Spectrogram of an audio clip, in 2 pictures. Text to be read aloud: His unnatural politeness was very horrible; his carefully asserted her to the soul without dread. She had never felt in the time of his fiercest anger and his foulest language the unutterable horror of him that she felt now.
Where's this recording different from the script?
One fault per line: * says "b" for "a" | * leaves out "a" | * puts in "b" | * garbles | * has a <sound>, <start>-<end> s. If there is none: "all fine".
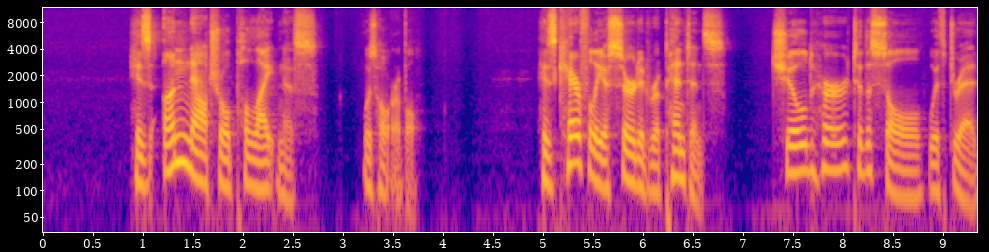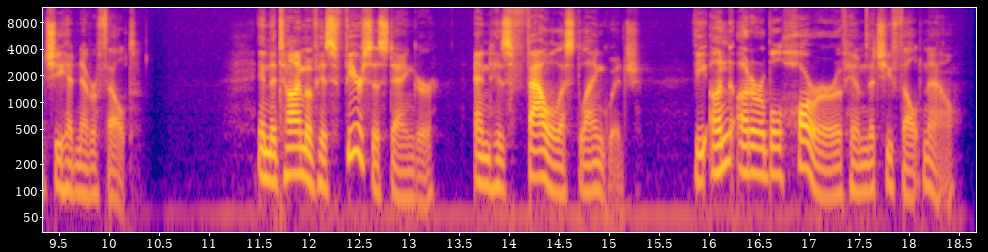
* leaves out "very"
* puts in "repentance chilled"
* says "with" for "without"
